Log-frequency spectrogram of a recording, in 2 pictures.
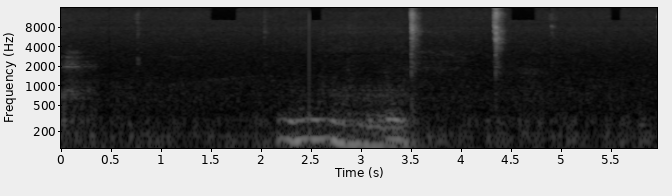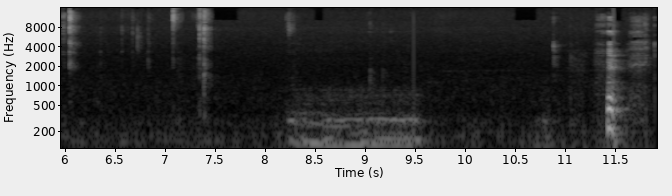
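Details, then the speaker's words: Noah, a sleeping dog, snoring: two low, rumbling snores about six seconds apart in a quiet room, with a sharp click at the end. "Can you hear Noah snoring? I can."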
